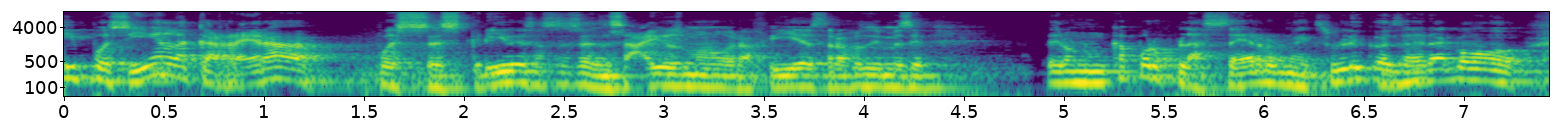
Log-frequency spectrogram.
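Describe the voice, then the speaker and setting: Amid noticeable background noise and audible room echo, a man with a medium pitch speaks at a moderate pace with lively intonation and very even loudness. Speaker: podcast host. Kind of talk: casual chat.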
